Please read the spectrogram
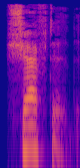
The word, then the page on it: shafted: British English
